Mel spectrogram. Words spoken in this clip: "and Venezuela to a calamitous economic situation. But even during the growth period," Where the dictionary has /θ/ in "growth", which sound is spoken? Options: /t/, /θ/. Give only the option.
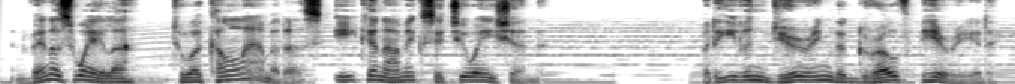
/θ/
